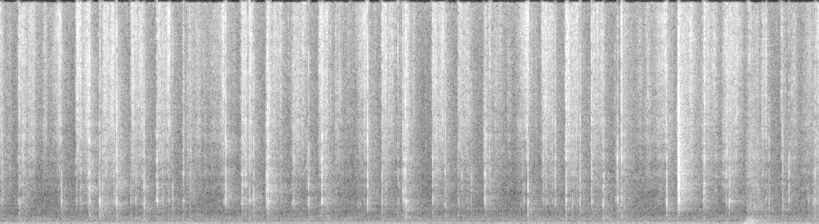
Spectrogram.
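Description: A tarot deck being shuffled by hand: a long run of quick, soft card clicks and flicks, over a steady low hum.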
